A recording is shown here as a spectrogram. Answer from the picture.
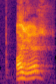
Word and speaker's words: ojos: pero claro si si Yo leo Hoyos lo estoy colocando el siglo xi por ejemplo o 12 Si yo digo ojos pues lo estoy colocando en un momento histórico en el que la digámoslo así la yota ya ha tomado el sonido verdad eh otro ejemplo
